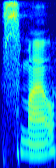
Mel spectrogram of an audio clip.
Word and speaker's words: SMIL: can remember it as smile pronounced like that like the facial expression another animation format from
